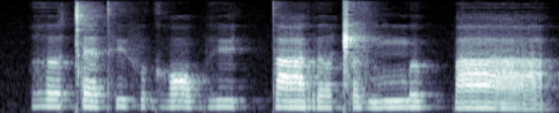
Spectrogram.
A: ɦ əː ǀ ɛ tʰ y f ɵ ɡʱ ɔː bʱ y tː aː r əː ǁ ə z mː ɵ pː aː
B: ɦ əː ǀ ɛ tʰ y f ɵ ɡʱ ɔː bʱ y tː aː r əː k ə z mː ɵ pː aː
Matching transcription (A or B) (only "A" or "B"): A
